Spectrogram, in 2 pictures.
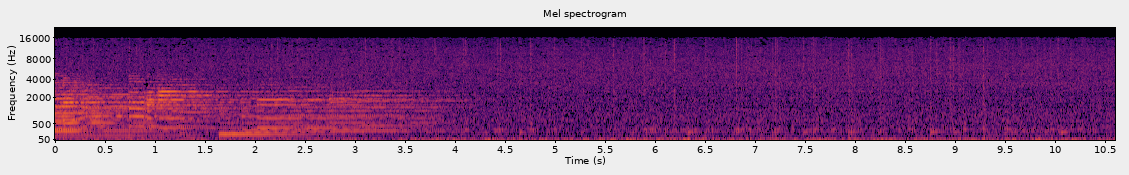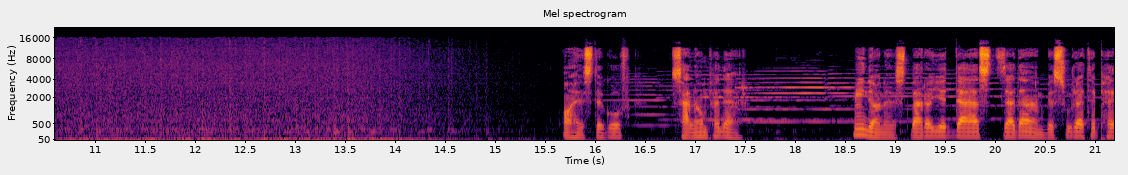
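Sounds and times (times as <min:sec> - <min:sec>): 
steady rain: 0:00.0 - 0:21.1
speech: 0:15.7 - 0:17.6, 0:18.6 - 0:21.1.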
